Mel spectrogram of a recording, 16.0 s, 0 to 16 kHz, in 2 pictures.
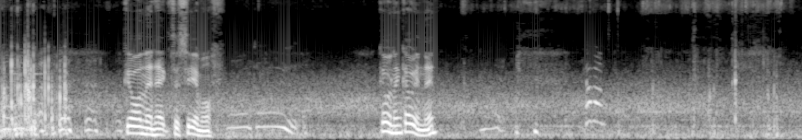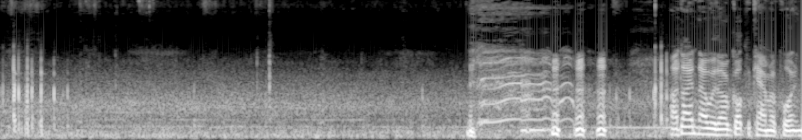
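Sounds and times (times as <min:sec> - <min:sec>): loose microphone rattling clicks: 0:07.7 - 0:08.9.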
